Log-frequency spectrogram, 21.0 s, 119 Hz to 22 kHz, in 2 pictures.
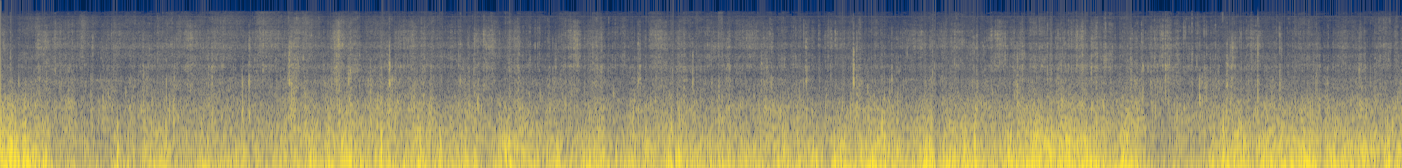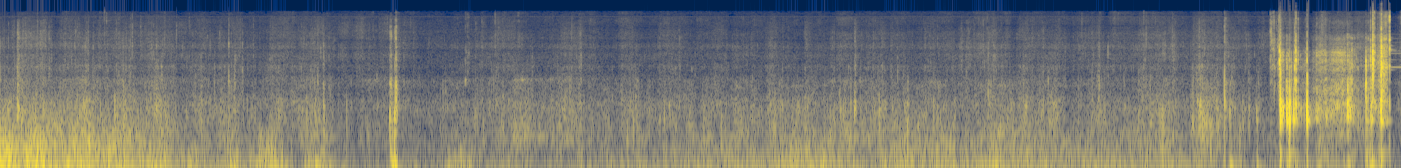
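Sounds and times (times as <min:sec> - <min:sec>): running footfalls: 0:00.0 - 0:20.1
wind buffeting microphone: 0:00.0 - 0:20.1.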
